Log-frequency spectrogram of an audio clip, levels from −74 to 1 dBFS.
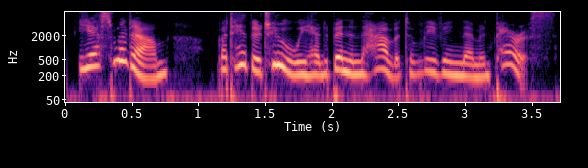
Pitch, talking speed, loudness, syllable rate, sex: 260 Hz, 240 wpm, -16 LUFS, 7.2 syllables/s, female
